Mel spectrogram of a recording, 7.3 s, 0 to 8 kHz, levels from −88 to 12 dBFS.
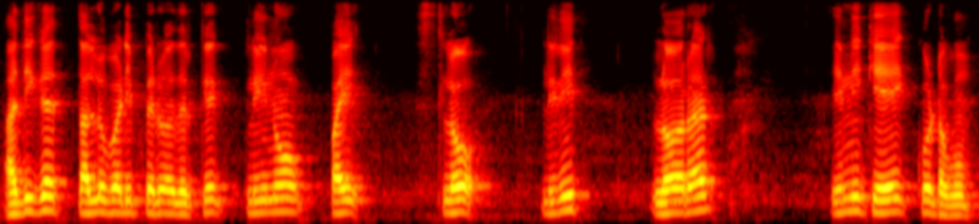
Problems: constant background noise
